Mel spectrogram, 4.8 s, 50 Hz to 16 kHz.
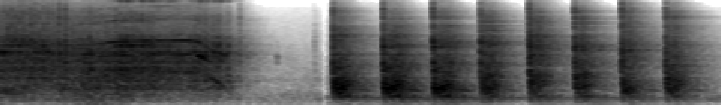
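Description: Hammering on a Ford 9-inch rearend being installed: after a loud steady power-tool whir and a brief pause, eight sharp metallic blows land in an even, quick rhythm, close and loud.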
